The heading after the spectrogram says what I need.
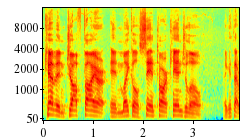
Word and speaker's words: Santarcangelo: Our fellow hosts via Skype, Not Kevin, Joff Thayer, and Michael Santarcangelo.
